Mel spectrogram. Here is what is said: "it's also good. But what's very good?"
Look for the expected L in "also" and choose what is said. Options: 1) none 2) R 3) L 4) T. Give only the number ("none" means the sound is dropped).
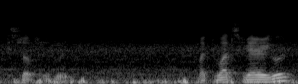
1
